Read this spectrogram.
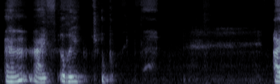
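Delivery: slow, hushed whisper; whispered heartfelt belief. Real, not acted. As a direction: breathe it to yourself. Quiet aside after reading a letter.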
